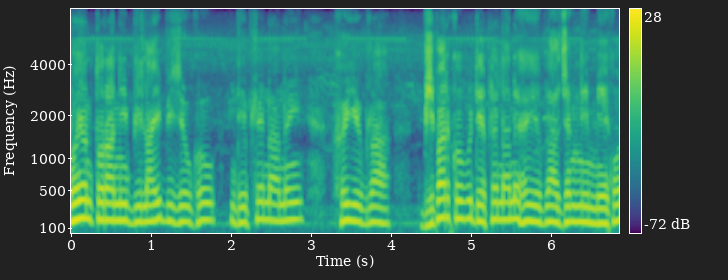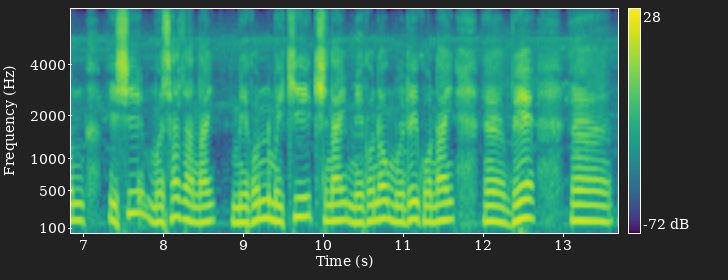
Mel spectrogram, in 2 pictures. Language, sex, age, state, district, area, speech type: Bodo, male, 30-45, Assam, Baksa, rural, spontaneous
